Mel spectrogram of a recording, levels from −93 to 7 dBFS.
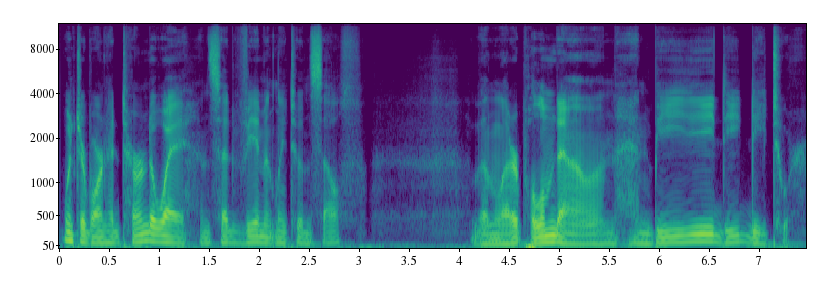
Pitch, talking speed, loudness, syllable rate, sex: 85 Hz, 160 wpm, -19 LUFS, 4.9 syllables/s, male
